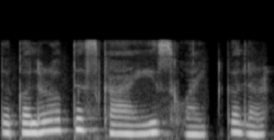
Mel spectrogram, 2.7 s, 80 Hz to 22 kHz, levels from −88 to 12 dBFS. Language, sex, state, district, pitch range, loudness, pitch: English, female, Assam, Kamrup Metropolitan, 215-255 Hz, -16 LUFS, 240 Hz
